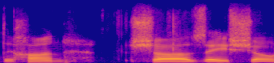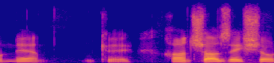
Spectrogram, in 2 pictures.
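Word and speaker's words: Hon Sha Ze Sho Nen: All right, that's spelled, first word, H-O-N, Han, Sha, S-H-A, Ze, Z-E, Z, if you will, Shou, S-H-O, and Nen, N-E-N.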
